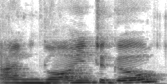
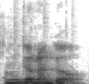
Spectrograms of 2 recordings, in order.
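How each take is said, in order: First: Going to is said in full. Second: Going to is reduced to gonna. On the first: "instead of saying" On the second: "gonna ... it's street language"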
